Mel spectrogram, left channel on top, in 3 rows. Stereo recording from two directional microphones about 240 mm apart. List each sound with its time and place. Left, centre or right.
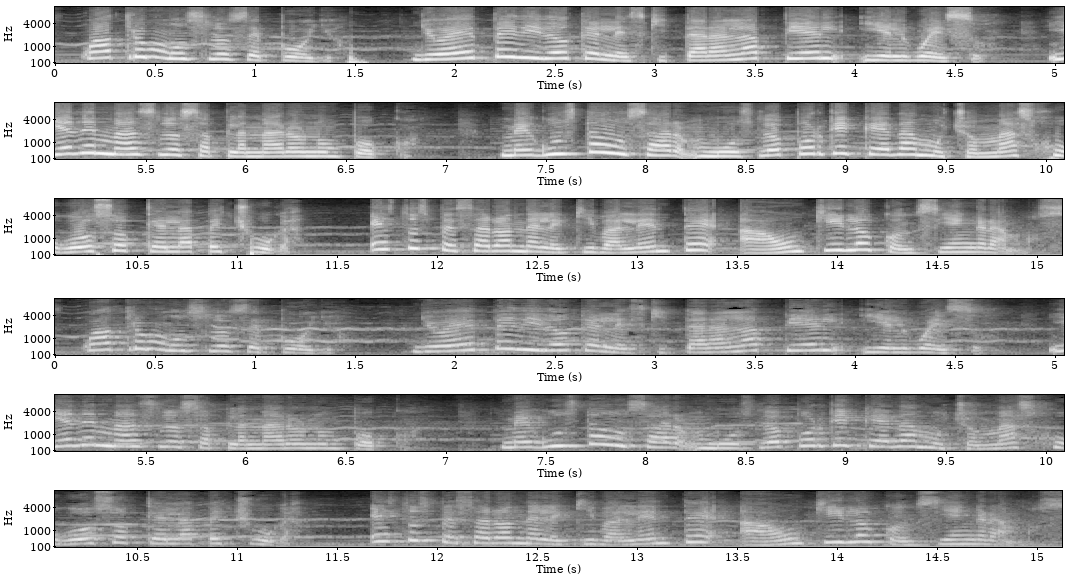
0.1 s speech: left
